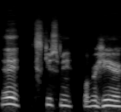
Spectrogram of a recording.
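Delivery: put-on heavy Costa Rican accent. Retelling a lady calling over to the group, imitating thick Costa Rican accent. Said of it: "she had a really thick accent".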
